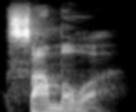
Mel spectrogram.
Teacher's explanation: They pronounce it Samoa. More of like an emphasis on the first syllable.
